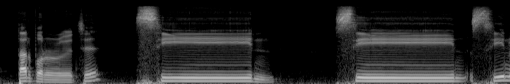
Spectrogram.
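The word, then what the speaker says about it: سين: তারপরে রয়েছে scene. Scene. Scene উচ্চারণের ক্ষেত্রেও বাহিরের দিকে বাতাস বের হবে, তবে আওয়াজটা পাতলা মতো করে হবে, যেমন দেখুন, সিন সিন।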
